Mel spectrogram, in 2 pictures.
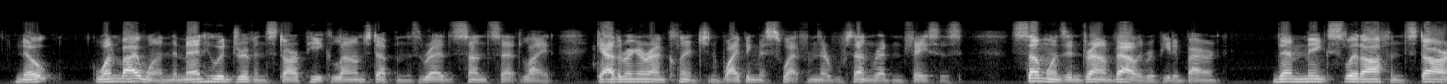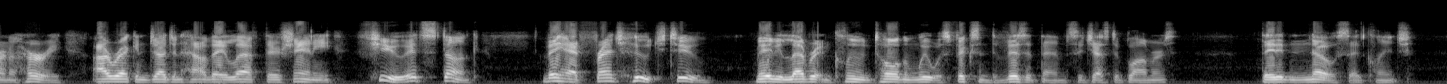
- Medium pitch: No, low, 110 Hz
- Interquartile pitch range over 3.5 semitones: No, average, 3.0 semitones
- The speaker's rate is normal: Yes, average, 160 wpm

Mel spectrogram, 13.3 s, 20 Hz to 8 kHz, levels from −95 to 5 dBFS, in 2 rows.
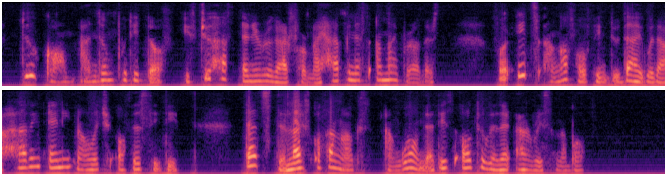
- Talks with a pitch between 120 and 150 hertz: No, high, 215 Hz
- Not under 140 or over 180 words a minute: No, average, 200 wpm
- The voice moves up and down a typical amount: No, wide, 5.9 semitones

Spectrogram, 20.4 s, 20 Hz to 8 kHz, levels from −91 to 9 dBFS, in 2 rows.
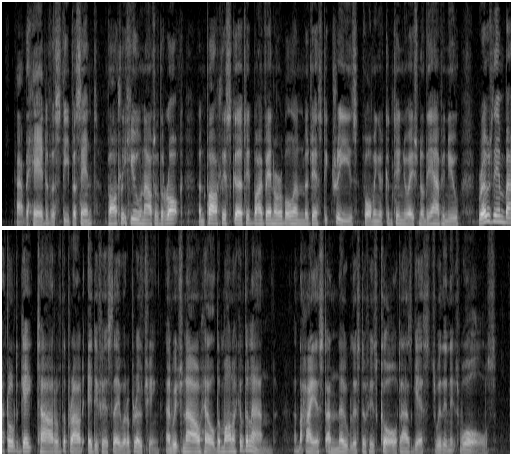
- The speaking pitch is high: No, low, 125 Hz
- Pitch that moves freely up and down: No, average, 3.5 semitones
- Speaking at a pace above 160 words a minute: Yes, average, 180 wpm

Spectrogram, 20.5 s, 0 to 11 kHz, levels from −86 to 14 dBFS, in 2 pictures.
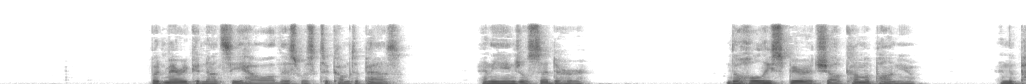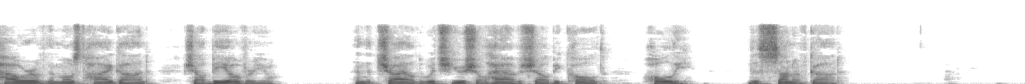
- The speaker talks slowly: No, average, 155 wpm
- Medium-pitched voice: No, low, 125 Hz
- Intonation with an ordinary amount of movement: No, narrow, 2.1 semitones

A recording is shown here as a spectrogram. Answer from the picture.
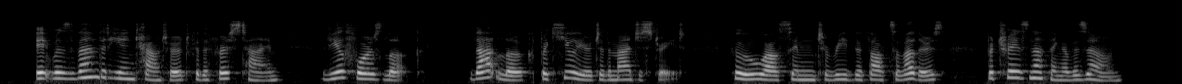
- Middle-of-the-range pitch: No, high, 230 Hz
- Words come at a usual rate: Yes, average, 155 wpm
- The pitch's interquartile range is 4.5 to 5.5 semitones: Yes, average, 4.8 semitones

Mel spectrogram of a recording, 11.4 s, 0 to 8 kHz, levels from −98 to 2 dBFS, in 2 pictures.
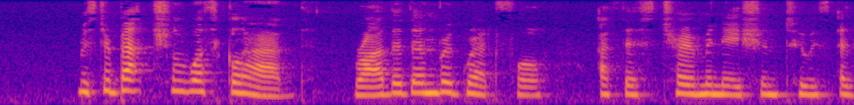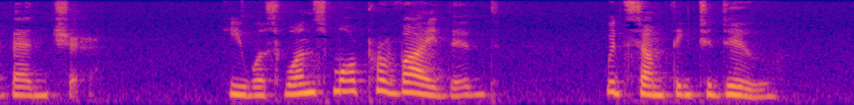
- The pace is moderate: No, slow, 115 wpm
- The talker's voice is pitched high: Yes, high, 210 Hz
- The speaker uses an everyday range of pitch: Yes, average, 4.0 semitones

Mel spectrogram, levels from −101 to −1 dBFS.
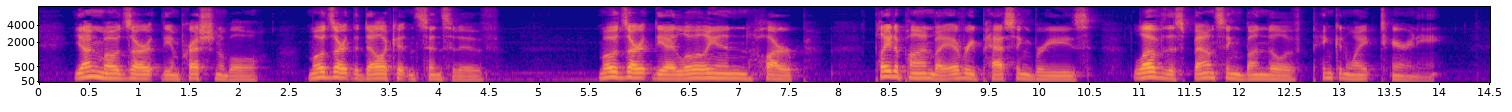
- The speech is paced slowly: Yes, slow, 115 wpm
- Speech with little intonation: No, average, 4.2 semitones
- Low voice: Yes, low, 120 Hz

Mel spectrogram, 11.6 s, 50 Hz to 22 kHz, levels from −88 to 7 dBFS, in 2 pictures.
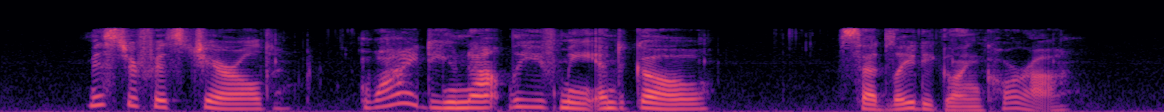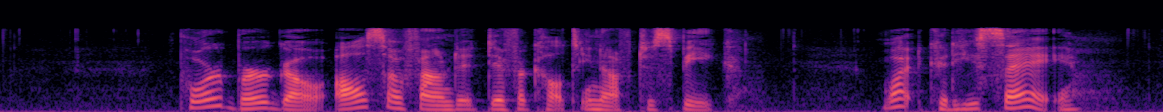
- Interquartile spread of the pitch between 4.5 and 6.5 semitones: Yes, average, 4.8 semitones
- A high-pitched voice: Yes, high, 195 Hz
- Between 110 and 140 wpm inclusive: Yes, slow, 135 wpm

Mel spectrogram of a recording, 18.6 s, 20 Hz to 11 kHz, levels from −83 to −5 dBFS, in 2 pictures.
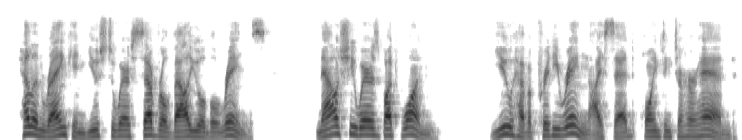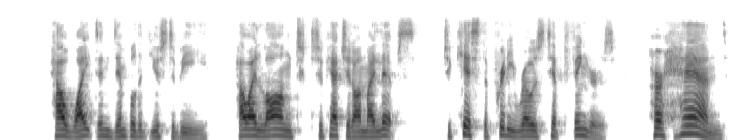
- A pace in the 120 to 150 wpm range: No, average, 160 wpm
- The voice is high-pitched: No, low, 135 Hz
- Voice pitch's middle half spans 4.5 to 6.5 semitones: No, average, 3.8 semitones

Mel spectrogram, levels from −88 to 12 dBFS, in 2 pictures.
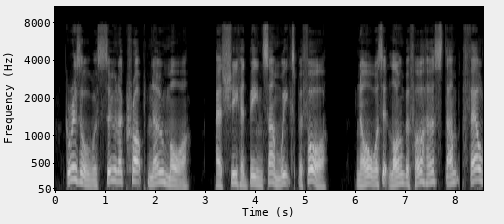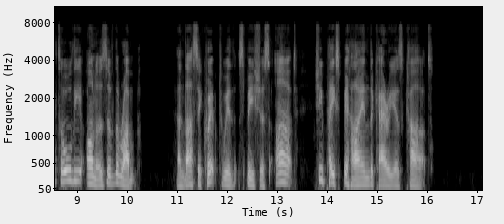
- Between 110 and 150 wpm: Yes, average, 140 wpm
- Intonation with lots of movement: Yes, wide, 8.0 semitones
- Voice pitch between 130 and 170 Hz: Yes, low, 135 Hz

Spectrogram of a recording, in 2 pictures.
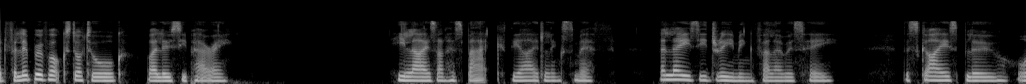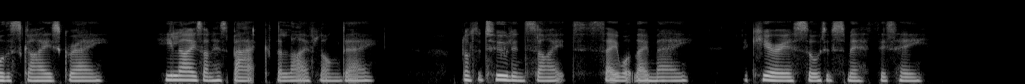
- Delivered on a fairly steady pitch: Yes, narrow, 1.6 semitones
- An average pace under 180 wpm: Yes, average, 155 wpm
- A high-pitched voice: No, medium, 175 Hz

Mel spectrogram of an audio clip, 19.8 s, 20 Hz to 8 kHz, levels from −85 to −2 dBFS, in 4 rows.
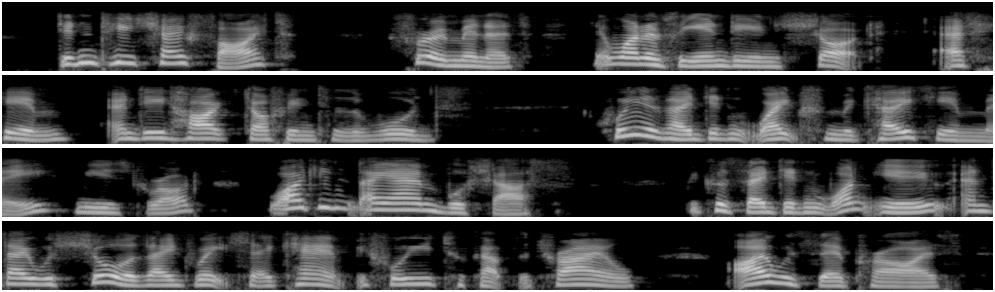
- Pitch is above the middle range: No, medium, 180 Hz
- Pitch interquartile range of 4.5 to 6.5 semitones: Yes, average, 5.2 semitones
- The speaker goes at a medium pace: Yes, average, 180 wpm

